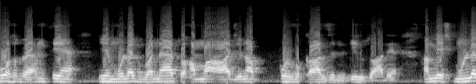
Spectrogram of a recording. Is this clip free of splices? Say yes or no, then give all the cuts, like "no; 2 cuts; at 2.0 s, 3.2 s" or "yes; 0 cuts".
yes; 0 cuts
